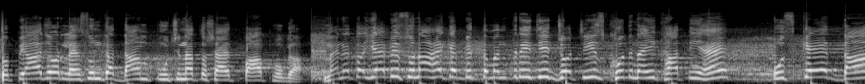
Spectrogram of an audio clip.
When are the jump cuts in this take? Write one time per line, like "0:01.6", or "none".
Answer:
0:03.1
